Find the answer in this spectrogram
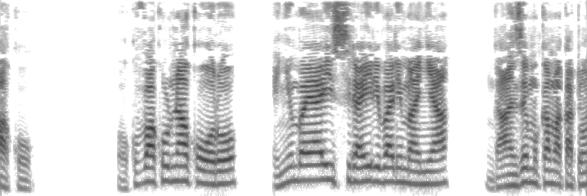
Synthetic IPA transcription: ko̞̰ | o̰kuvakulunako̞ːɾo̞ | e̞ɲːuːmbajaisiɾaiɾiβalimaɲa | ŋɡaːnze̞mukamakato̞ː

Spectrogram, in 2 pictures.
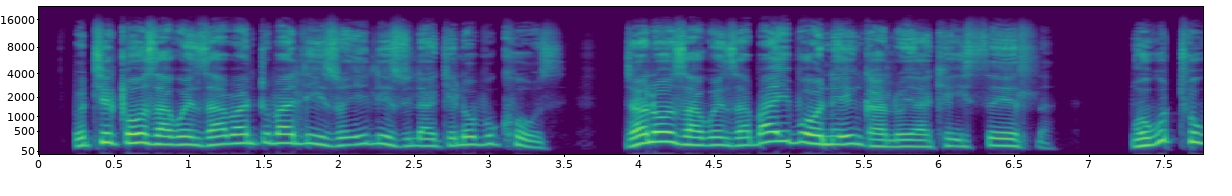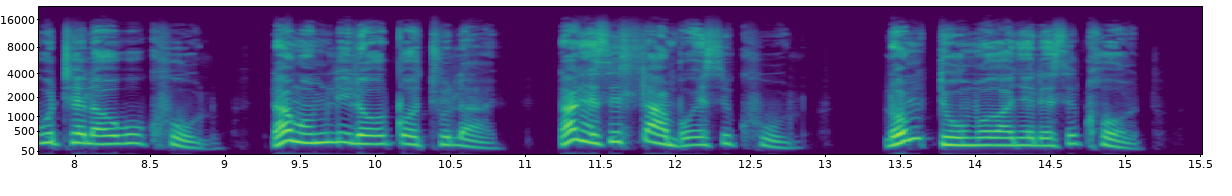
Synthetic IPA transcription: utʰiǁɔuzaɣwɛnd͡zʱaːβantʼuβalizwɛilizwilakʰɛloβukʰosi̥ | nd͡ʒʱalɔuzaɣwɛnd͡zʱaβajiβɔnɛiŋalɔjakʰɛisɛːɬa | ŋoɣutʰuɣutʰɛlaoɣukʰuːlu | laŋom̩lilɔːǃotʰulaːjɔ | laŋesiɬambʱɔesikʰuːlu | lom̩d̥ʱumɔɣaɲɛlesiǃʰɔːd̥ʱɔ̥

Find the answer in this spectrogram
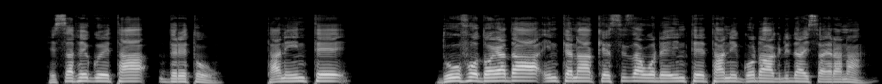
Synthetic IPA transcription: hɛsːɐfɛɡʊjɛt̪ɐd̪ɛɾɛt̪o̰ː | t̪ɐnɪːnt̪ːɛ | d̪uːfɔd̪ɔjɐd̪aʔɪnt̪ːɛnɐkɛsːɪzɐwɔd̪ɛɪnt̪ːɛt̪ɐnɪɡɔd̪aːɡɪd̪ɪd̪ɐjsːɐɛɾɐnɐ̰

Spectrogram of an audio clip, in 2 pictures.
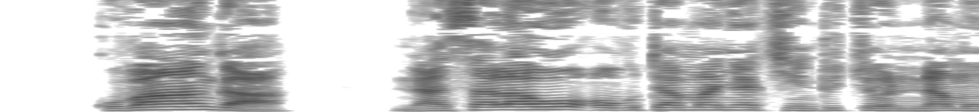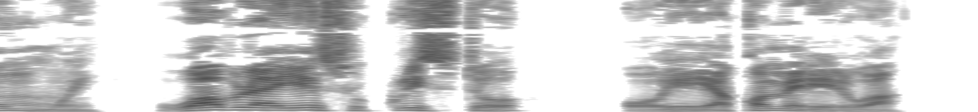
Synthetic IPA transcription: kuβaːŋɡa | nasalawo̞ːβutamaɲaciːntuco̞nːamumːwe̞̰ | waβulaje̞sukɾisi̥to̞ː | je̞jako̞me̞ɾe̞ɾwa̰

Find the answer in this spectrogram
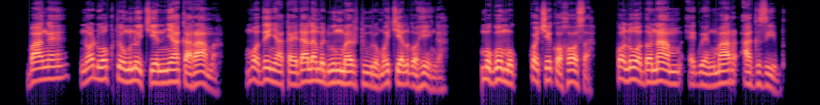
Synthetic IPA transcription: baŋɛnɔdwɔktoŋnot͡ʃenɲakaɾama̰ | mɔd̪ɪɲakaɪdalamadwoŋmartuɾomɔt͡ʃjɛlɡɔɦɪŋɡa | moɡomokɔt͡ʃɪkɔhɔsa̰ | kɔlʊɔd̪ɔnamɛɡwɛŋmaɾaɡzib

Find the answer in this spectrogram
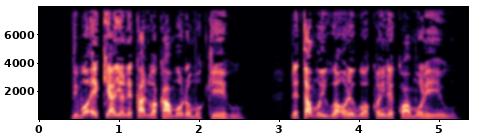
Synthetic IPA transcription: ðimɔʔekeaɾjɔnekanuakamoːndomokeːɣu | netamoiɣwaʔoɾeɣwɔkɔinekwamoɾeu

